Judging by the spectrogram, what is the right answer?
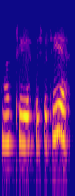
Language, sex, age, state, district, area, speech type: Kashmiri, female, 18-30, Jammu and Kashmir, Shopian, rural, conversation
